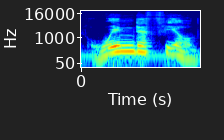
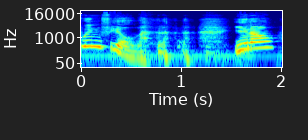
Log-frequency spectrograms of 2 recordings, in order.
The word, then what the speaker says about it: Winfield: When I was a kid, when I was an adult, before YouTube, I always call him Winfield, like Windfield. This is Dave Winfield.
